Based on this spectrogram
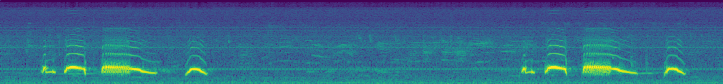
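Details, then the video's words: Spotted dove, known locally as derkuku or tekukur, singing: two matching phrases each of a short low double coo, an arched coo, a long burred sliding coo and a final arched coo, separated by a pause of about four seconds; steady faint hum behind. "Derkuku Djawa Gacor Suara Nglaras, Paling Enak Didengarkan"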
